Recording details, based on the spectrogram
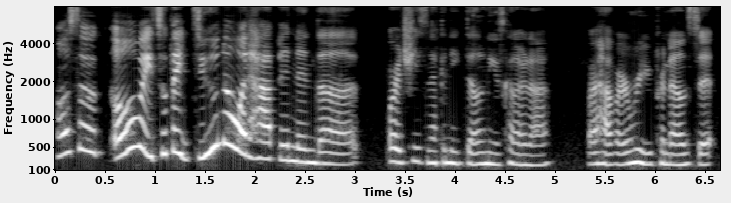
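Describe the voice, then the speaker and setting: High-voiced woman streaming games casually. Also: animated, fairly quick. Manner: rambling, slangy, informal. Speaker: game streamer. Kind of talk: casual livestream chat and game commentary. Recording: faint background noise and low rumble.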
